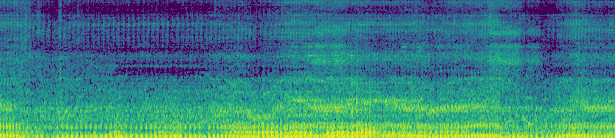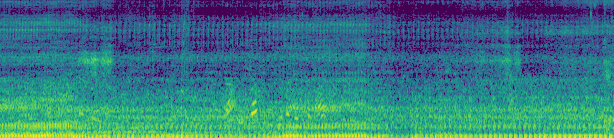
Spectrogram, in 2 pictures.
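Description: A motorcycle engine runs steadily at low idle while the bike is being parked outside Thiruttani Murugan temple, a continuous close rumble with some clatter and street noise around it.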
